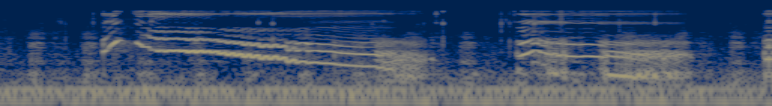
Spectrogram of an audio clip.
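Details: Samoyed puppy making a long drawn-out whine that falls steadily in pitch over about a second, then a shorter wavering whimper after a brief pause, in a quiet indoor room.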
